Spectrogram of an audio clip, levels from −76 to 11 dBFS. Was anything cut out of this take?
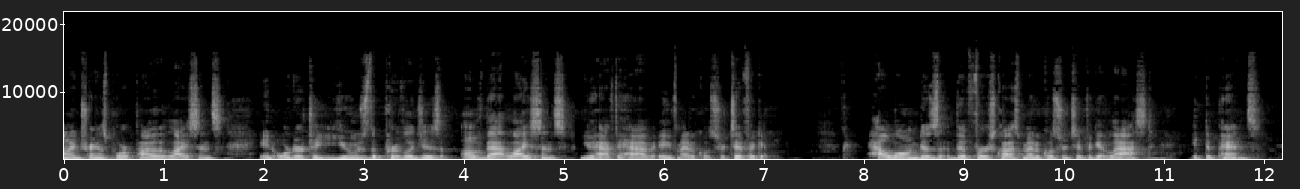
yes; 2 cuts; at 5.1 s, 6.1 s

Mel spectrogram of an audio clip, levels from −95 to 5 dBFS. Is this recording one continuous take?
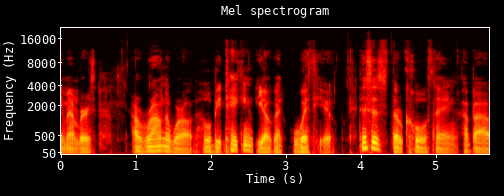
no; 4 cuts; at 2.6 s, 3.0 s, 3.9 s, 4.6 s

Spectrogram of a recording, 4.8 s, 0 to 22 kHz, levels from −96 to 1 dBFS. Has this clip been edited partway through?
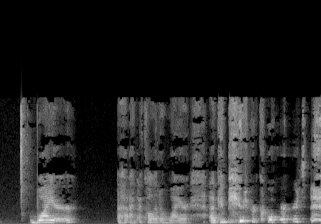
no; 0 cuts

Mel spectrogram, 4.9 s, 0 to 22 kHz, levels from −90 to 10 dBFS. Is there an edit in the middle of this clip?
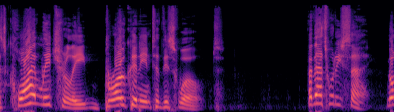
no; 0 cuts

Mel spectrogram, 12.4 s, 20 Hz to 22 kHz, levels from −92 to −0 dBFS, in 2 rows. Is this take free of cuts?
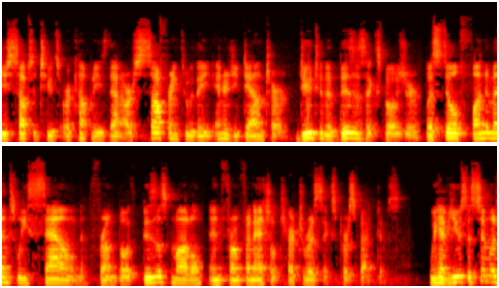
yes; 0 cuts

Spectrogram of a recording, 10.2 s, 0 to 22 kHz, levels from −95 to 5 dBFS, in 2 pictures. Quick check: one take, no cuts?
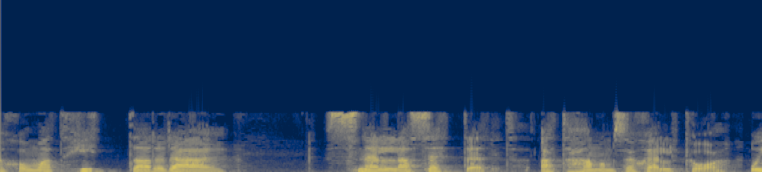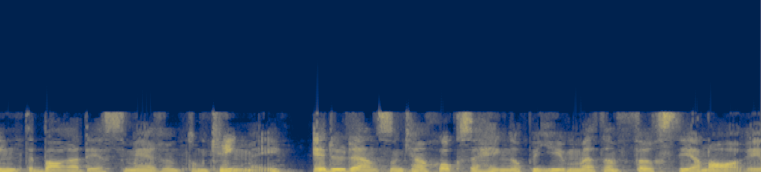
no; 2 cuts; at 4.9 s, 7.1 s

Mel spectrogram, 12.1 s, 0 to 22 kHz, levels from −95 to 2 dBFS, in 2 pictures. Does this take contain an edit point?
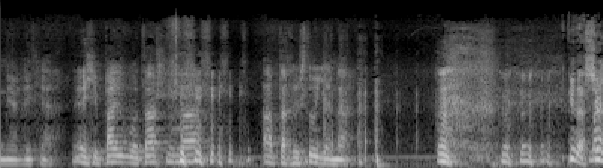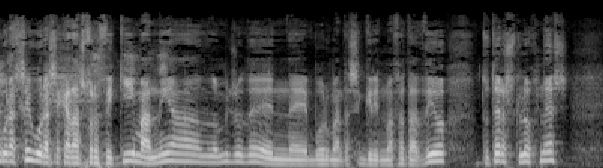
yes; 1 cut; at 5.6 s

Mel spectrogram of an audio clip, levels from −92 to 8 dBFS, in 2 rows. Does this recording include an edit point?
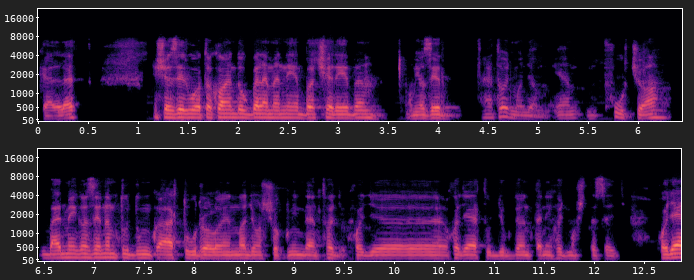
yes; 2 cuts; at 1.1 s, 3.6 s

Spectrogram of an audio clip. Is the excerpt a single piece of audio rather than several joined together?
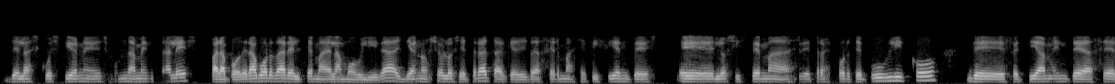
no; 4 cuts; at 2.0 s, 5.3 s, 6.7 s, 8.0 s

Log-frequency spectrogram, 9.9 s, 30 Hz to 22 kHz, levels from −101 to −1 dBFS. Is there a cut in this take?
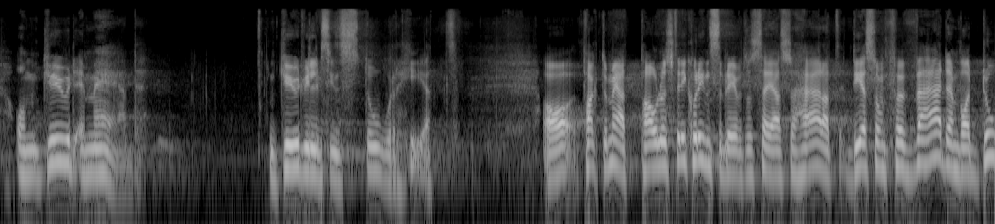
yes; 2 cuts; at 3.2 s, 6.7 s

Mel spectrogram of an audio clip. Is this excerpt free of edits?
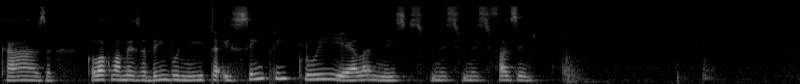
no; 1 cut; at 4.6 s

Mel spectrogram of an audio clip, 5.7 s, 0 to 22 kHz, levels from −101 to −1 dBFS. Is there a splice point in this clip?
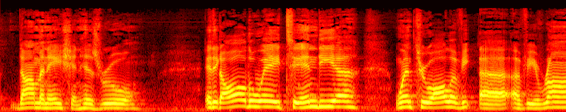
yes; 1 cut; at 2.2 s

